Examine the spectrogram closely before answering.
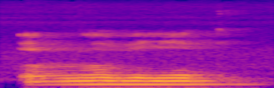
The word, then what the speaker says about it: initiative: انيشي، بص، التي اي بتنطق شيء. انيشيتيف، initiative. مش انيفيتيف.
